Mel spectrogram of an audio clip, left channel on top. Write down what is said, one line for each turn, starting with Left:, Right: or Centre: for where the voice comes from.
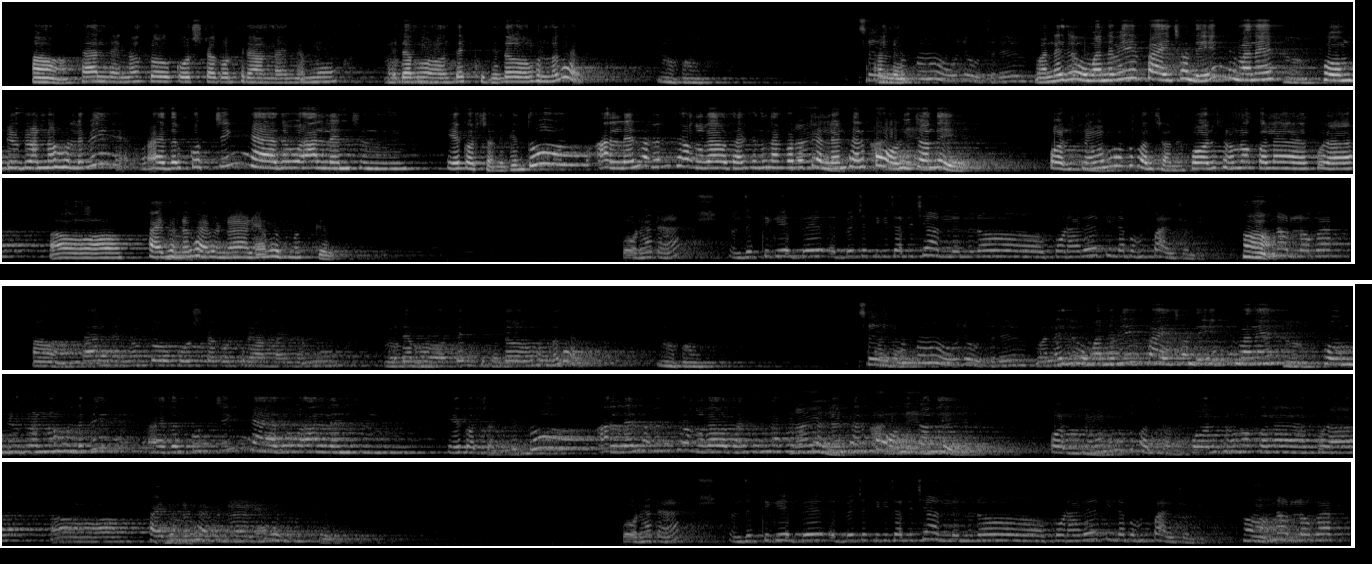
Left: ହଁ। ଚେଷ୍ଟ କରୁଥିଲେ ଅନାଇନ ମୁଁ <unintelligible>
Centre: ଓହୋ
Left: ଏଇଟା ମୁଁ ଦେଖିଛିି। ଯେ ତ ଭଲ ତ <unintelligible>
Centre: ଓ ହୋ।
Left: ଆଲାଇନ୍।
Centre: ସେ ତ ହଁ ହଉ ଯଉଥିରେ।
Left: ମାନେ ଯୋଉମାନେ ବି ପାଇଛନ୍ତି ସେମାନେ
Centre: ହଁ
Left: ହମ ଲେ ବି କୋଚ ଯୋଉଲାଇ ଇଏ କରୁଛନ୍ତି କିନ୍ତୁ ଆଲାଇନ ସେ ଅଲଗା ଅ। କିନ୍ତୁ ତାଙ୍କର
Centre: ନାଇଁ
Left: ଟ୍ୟାଲେଣ୍ଟ ସେମାନେ
Centre: ଆଲେନରେ
Left: ପଢିଛନ୍ତି ପରିଶ୍ରମ
Centre: ହଁ
Left: ପରିଶ୍ରମ ନକଲେ ପୁରା ଆ ଫାଇଭ୍ ହଣ୍ଡ୍ରେଡ
Centre: ହଁ
Left: ଫାଇଭ ହଣ୍ଡ୍ରେଡ ଆଣିବା ବହୁତ ମୁସ୍କିଲ।
Centre: ପଢାଟା ଯେତିକି ଏବେ ଏବେ ଯେତିକି ଚାଲିଛି ଆଲିନ ର ପଢାରେ ପିଲା ବହୁତ ପାଉଛନ୍ତି।
Left: ହଁ।
Centre: ମାନେ ଅଲଗା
